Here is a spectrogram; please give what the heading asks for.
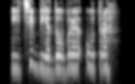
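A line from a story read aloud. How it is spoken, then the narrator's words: Gloomy hateful mutter. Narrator (Russian): мрачно пробормотала я с ненавистью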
